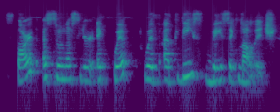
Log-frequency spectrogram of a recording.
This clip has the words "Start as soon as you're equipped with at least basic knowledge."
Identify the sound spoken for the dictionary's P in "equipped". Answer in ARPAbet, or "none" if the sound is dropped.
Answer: P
